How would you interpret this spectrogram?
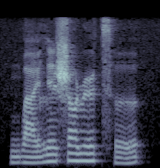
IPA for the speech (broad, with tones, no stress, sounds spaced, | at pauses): m w a˨˦ ɪ̯ l i˦ ʂ ɤ˦ ɻ ɻ̩˦ t͡sʰ ɹ̩˨˦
